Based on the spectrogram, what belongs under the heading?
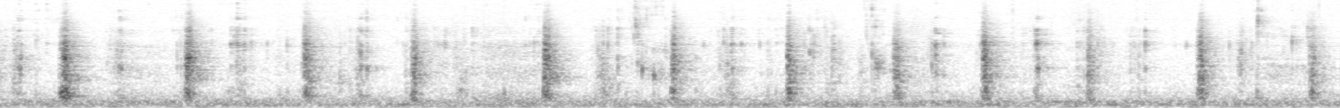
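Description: Close-miked chewing of noodles: a run of short, wet mouth clicks, about two a second.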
